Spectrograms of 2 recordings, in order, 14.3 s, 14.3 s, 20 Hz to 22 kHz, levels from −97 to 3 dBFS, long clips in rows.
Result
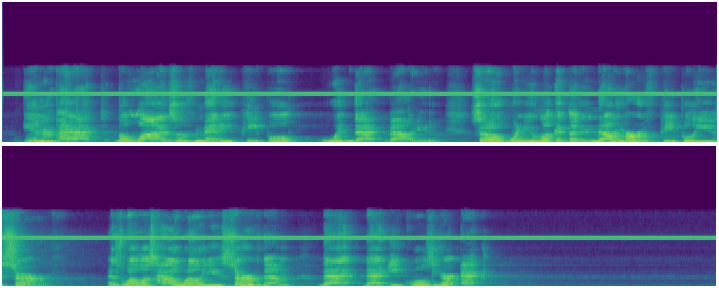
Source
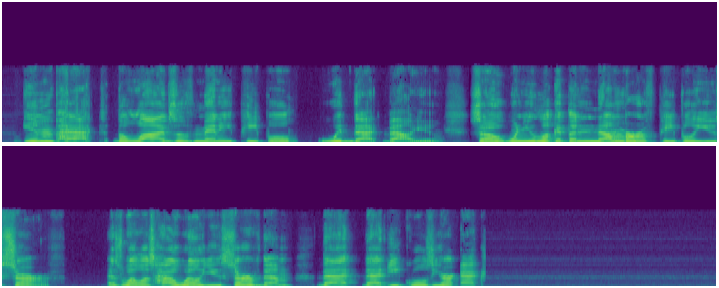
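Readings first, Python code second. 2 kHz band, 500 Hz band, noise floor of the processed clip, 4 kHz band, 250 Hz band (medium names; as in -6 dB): +3.0 dB, +2.5 dB, -28 dBFS, +2.5 dB, +2.5 dB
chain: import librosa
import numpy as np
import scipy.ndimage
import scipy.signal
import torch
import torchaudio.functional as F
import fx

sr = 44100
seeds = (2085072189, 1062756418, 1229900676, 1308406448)

y = fx.rev_double_slope(x, sr, seeds[0], early_s=0.34, late_s=2.3, knee_db=-27, drr_db=2.0)
y = y + 10.0 ** (-25.0 / 20.0) * np.sin(2.0 * np.pi * 7700.0 * np.arange(len(y)) / sr)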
